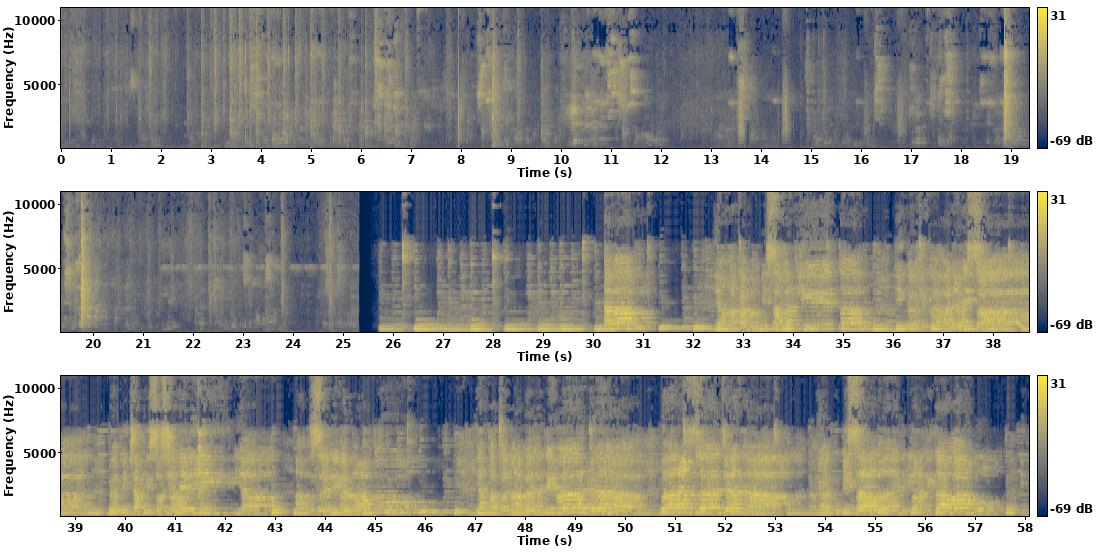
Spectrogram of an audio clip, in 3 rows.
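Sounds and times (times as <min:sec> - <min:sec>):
ukulele strumming chords: 0:25.7 - 0:58.0
women singing together: 0:30.1 - 0:31.5, 0:32.3 - 0:58.0.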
